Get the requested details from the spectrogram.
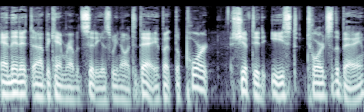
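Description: Vocal fry runs through a man's very deep, low pitch as he speaks at a fairly quick pace with ordinary pitch variation. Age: 50s. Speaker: city mayor. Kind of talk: radio interview.

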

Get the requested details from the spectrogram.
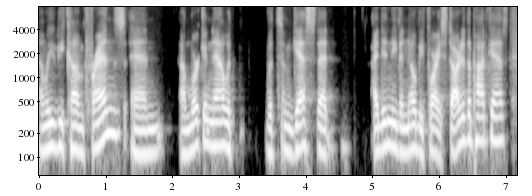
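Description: Dry and close with no echo, the clip has an American accent, a moderate pace, an ordinary speaking voice and ordinary pitch variation. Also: man, medium pitch for a man. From New York, Brooklyn. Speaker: sports photographer. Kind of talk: casual chat.

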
